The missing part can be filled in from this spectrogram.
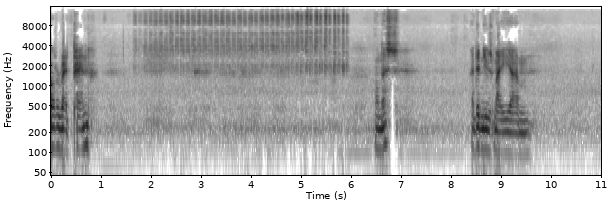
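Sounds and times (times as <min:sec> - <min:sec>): felt-tip marker scribbling on paper: 0:01.6 - 0:06.0.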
